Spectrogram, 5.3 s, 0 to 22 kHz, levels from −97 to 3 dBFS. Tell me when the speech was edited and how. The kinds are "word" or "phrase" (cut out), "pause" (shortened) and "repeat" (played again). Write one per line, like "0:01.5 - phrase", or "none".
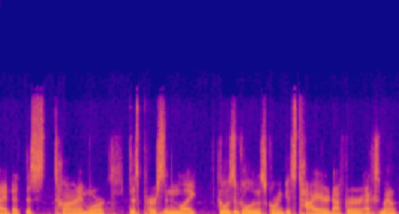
0:02.7 - pause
